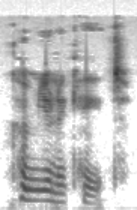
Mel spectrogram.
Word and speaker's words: communicate: How about communicate? If I exaggerate, I will say communicate, communicate. You can hear it goes up on the mu, right? On the second syllable, communicate.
